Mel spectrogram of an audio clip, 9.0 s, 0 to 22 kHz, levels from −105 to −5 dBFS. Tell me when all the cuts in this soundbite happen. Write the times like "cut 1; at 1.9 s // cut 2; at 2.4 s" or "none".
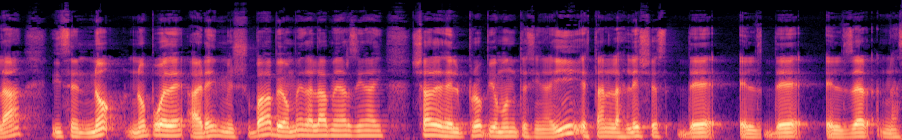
cut 1; at 7.6 s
